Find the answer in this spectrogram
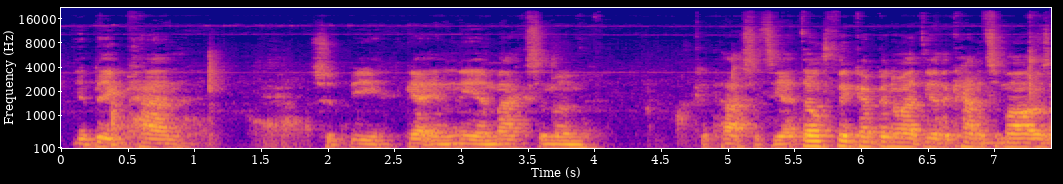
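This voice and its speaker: Low-voiced British man, roomy sound. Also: a little mellow. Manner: laid-back, jokey, chatty. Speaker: home cook presenting a recipe. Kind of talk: casual cooking tutorial chat. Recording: roomy, distant mic, faint noise.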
